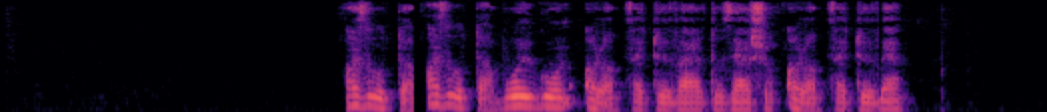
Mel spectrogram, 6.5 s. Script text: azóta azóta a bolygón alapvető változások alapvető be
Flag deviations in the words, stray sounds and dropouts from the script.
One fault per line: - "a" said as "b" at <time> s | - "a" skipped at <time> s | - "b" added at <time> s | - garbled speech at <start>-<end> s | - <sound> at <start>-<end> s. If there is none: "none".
none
